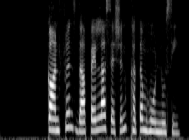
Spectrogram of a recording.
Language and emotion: Punjabi, neutral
